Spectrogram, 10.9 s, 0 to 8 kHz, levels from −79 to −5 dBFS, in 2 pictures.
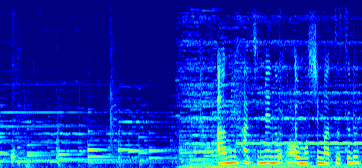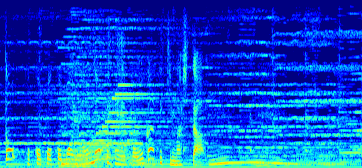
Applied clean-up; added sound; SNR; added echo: none; Whoosh, swoosh, swish; 16 dB; none.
